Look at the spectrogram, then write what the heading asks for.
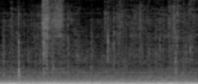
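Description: A car driving along a quiet rural road at dusk, steady low engine and tyre rumble heard from inside the cabin, continuous and fairly loud with no talking.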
